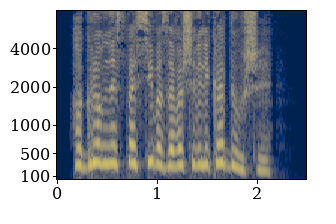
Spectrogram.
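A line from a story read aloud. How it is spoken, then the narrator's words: Tearful exclamation. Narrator (Russian): воскликнула я, не выдержав напряжения, снова смахивая выступившие слезы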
